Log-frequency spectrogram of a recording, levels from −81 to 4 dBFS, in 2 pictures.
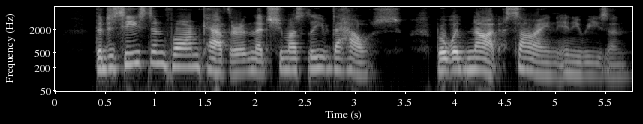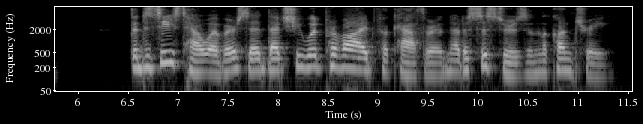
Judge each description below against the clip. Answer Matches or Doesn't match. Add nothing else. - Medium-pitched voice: Matches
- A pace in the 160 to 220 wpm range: Matches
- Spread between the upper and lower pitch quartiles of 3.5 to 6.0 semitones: Matches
